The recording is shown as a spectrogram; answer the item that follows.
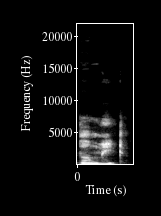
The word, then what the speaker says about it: permit: In the verb permit, the dress falls on the second syllable, that is mit.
